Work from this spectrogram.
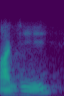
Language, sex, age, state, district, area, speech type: Dogri, male, 18-30, Jammu and Kashmir, Udhampur, rural, conversation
